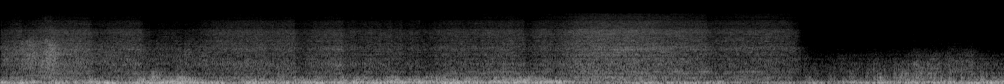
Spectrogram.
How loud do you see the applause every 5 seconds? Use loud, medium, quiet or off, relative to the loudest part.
loud, off.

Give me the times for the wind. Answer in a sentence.
The wind can be heard from 0.0 to 10.0 s.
